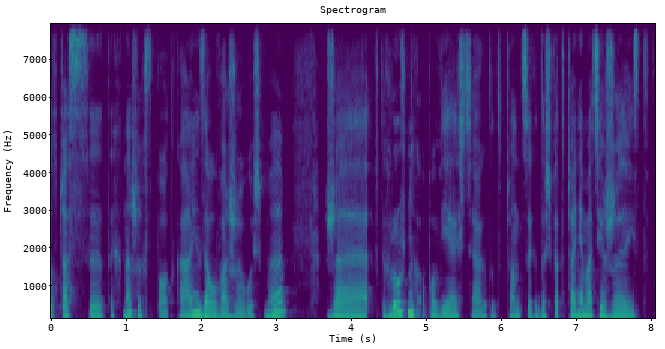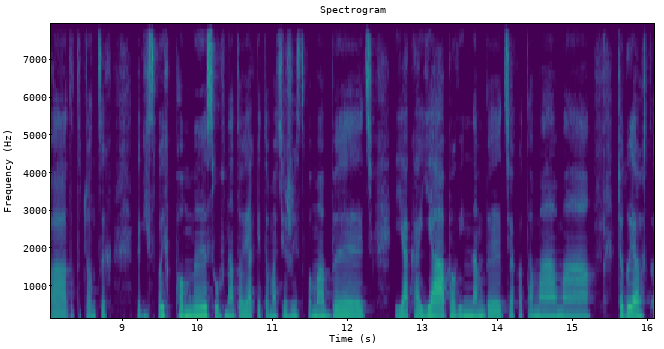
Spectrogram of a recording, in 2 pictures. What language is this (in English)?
Polish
